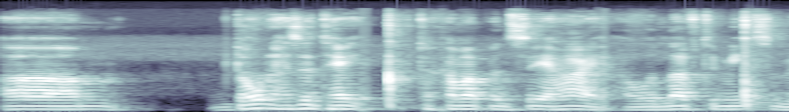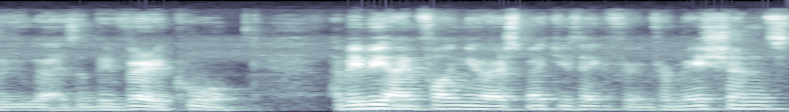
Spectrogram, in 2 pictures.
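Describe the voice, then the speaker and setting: A man with a Canadian accent talks very fast at a medium pitch, his intonation fairly even. Audible room echo and noticeable background noise surround him. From Canada. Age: 20s. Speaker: English teacher, livestreamer. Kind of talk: live stream chat reading comments. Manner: casual, conversational with fillers.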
